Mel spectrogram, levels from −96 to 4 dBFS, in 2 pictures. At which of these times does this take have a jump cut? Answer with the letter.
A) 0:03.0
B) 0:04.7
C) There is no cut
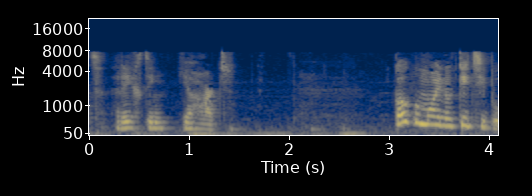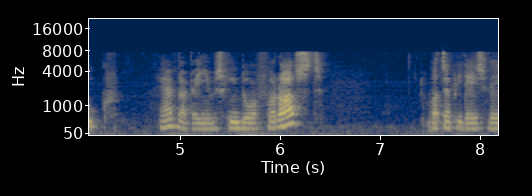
B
